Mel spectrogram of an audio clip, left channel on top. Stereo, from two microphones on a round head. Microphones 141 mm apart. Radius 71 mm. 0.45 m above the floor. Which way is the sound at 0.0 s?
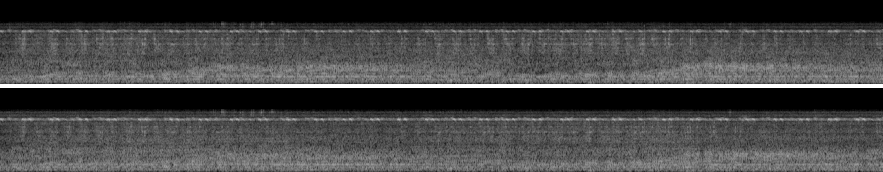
15° right (ahead or behind).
